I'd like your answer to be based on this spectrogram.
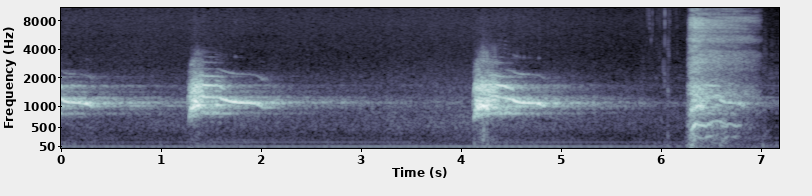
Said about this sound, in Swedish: Och jag tycker att det skiljer ut sig genom att det låter som om räven har astma. Den astmatiska karaktären tycker jag är ganska tydlig i rävens skall. Hör här.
